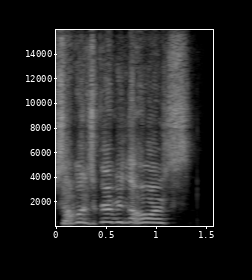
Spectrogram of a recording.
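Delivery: high, loud scream. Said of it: "I scream out".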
